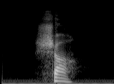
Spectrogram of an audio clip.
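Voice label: "chat", French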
